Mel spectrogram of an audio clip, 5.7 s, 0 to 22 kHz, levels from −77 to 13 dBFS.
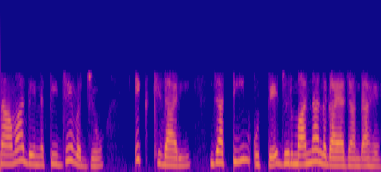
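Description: From start to finish, the speech carries G.729 codec damage, and it is plainly audible. The codec rebuilds each 10 ms frame from a vocal tract model, a pitch predictor and a few coded pulses. The fine detail of the real waveform is lost. Nothing above 4 kHz survives, so the sound is dull and boxy. The speech is rough and slightly synthetic, which fits an 8 kbit/s G.729A stream.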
